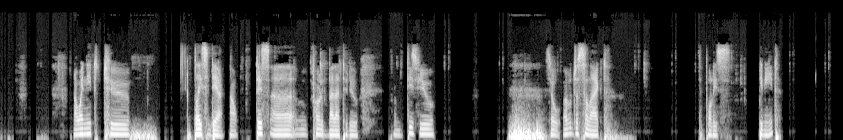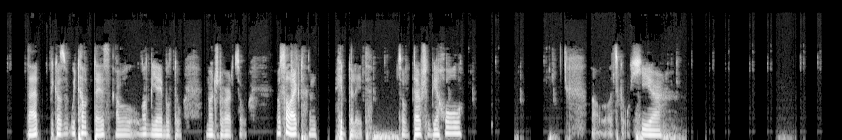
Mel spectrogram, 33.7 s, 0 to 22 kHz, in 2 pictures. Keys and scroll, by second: 4.5 p.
